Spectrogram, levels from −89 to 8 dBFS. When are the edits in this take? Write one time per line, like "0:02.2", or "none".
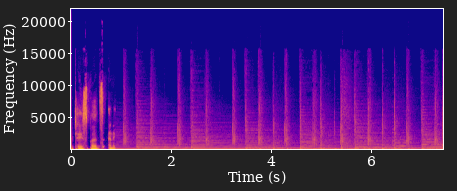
0:01.0
0:06.4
